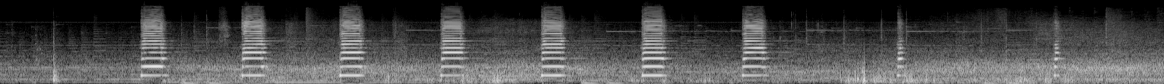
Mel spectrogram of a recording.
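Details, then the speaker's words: 2003 Saturn Vue 2.2 with codes P1599 and U2107, security light flashing, sometimes won't start: alarm triggers by itself, seven evenly spaced horn blasts about one per second; body control module fault. "i have this saturn and it's got the security light flashing and sometimes the alarm the alarm starts and activates by itself"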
